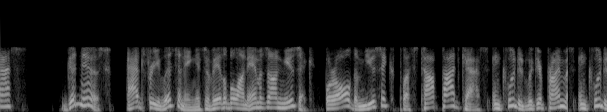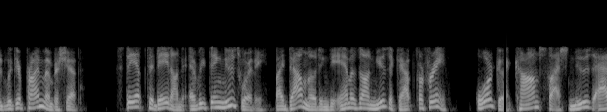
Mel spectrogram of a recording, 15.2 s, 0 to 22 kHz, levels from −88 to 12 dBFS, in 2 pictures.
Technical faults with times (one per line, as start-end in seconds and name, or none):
0.00-15.18 G.729 codec
7.09 CD skip
13.88-13.92 CD skip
